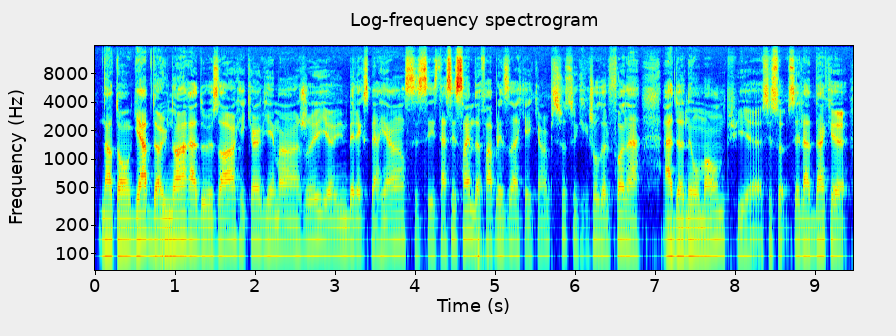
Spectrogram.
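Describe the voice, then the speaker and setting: Bright, clear-voiced Québécois man in his thirties. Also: medium pitch, brisk, few pauses. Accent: Québécois French. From Canada. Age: 30s. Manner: relaxed, rambling with many fillers. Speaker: podcast guest. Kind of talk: casual interview talk. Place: podcast studio.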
